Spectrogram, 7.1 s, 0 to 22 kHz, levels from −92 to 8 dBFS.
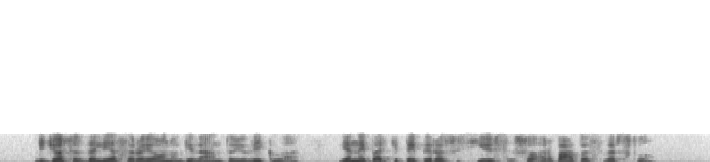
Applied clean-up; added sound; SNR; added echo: none; none; none; none.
